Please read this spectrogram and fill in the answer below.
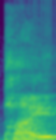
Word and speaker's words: pide: How do you say it? Pide. Oh, pide.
